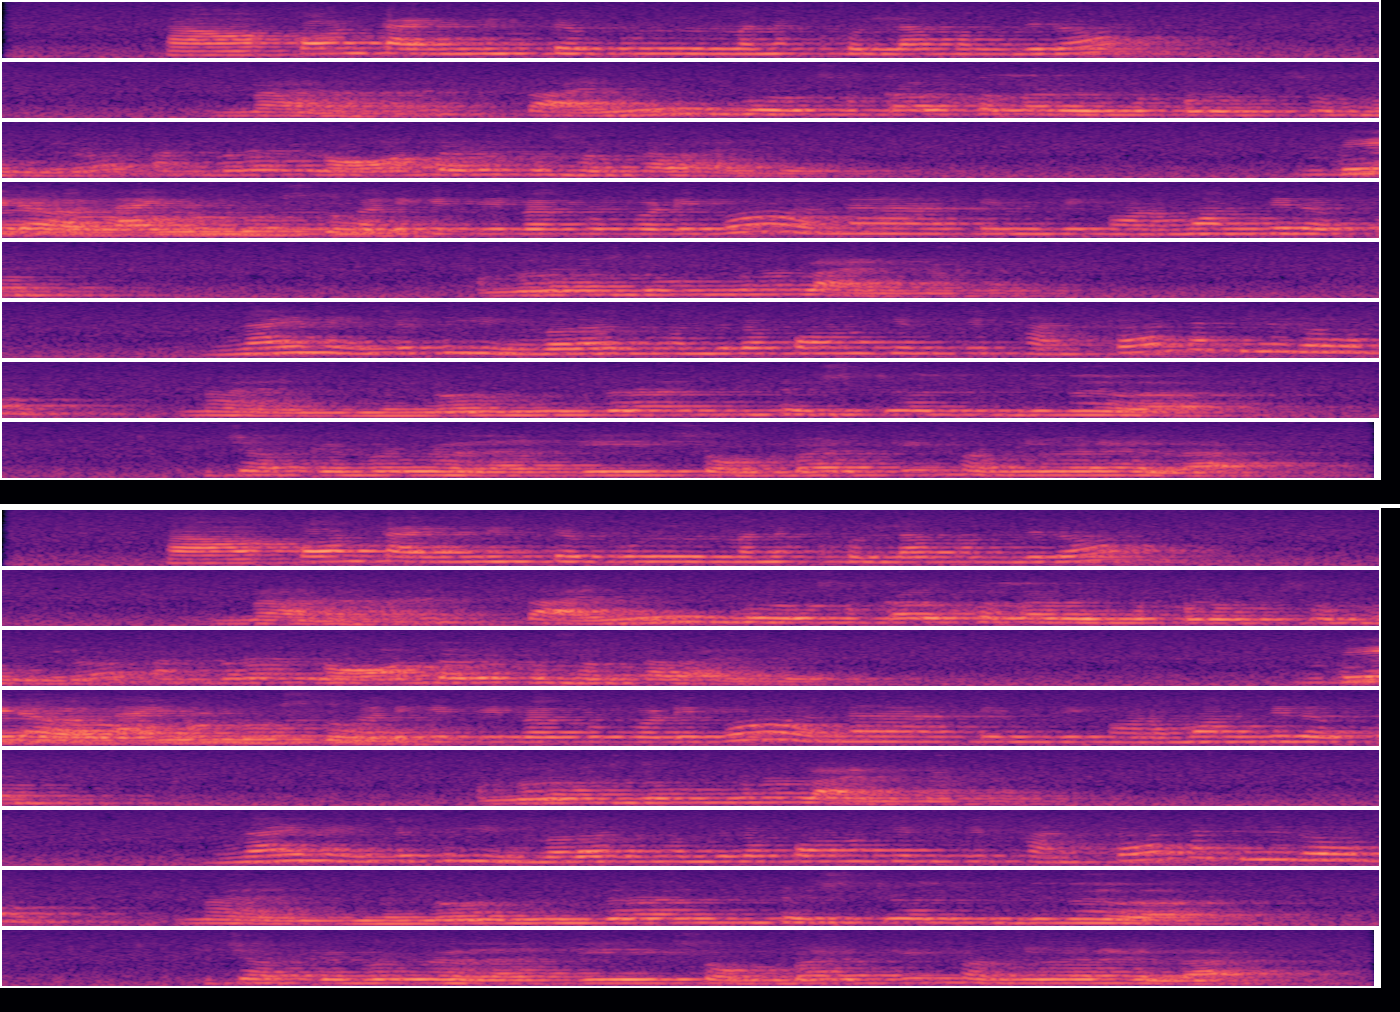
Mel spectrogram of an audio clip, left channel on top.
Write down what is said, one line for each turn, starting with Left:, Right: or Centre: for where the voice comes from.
Left: ହଁ କଣ ଟାଇମିଂ ଟେବୁଲ୍ ମାନେ ଖୋଲା ମନ୍ଦିର?
Right: ନା ନା ଏ ଟାଇମିଂ ବହୁତ୍ ସକାଳୁ ଖୋଲା ହୁଏ ସବୁ ମନ୍ଦିର। ତାଙ୍କର ନଅଟା
Left: ହୁଁ
Right: ରୁ ପ୍ରସାଦଟା
Left: ହୁଁ।
Right: ବାହାରିଯାଏ। ମାନେ
Left: ଭିଡ ଲାଇନ
Right: ଅନନ୍ତ ବସୁଦେବଙ୍କର
Left: କରିକି ଯିବାକୁ ପଡିବ, ନା କେମିତି କଣ ମନ୍ଦିରକୁ?
Right: ଅନ୍ୟ ସମସ୍ତଙ୍କର ଲାଇନ ନଥାଏ।
Left: ନାଇଁ ନାଇଁ ଯଦି ଲିଙ୍ଗରାଜ ମନ୍ଦିର କଣ କେମିତି ଫାଙ୍କା ନା ଭିଡ।
Right: ନାଇଁ ଲିଙ୍ଗରାଜ ମନ୍ଦିର ଏମିତି ଫେଷ୍ଟିଭାଲ ସିଜିନ ହେଲା। କିଛି ଅକେଜନ ହେଲା କି ସୋମବାର କି ଶନିବାର ହେଲା।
